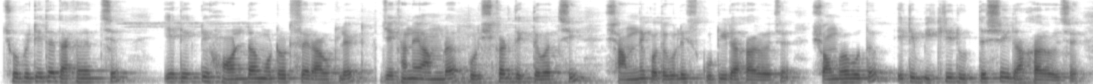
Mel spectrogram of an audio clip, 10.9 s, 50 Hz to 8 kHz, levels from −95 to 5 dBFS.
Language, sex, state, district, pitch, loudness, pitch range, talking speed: Bengali, male, West Bengal, North 24 Parganas, 130 Hz, -31 LUFS, 120-135 Hz, 130 wpm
